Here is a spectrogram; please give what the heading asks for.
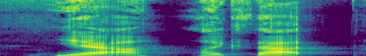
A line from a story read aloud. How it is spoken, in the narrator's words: told her on a growl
